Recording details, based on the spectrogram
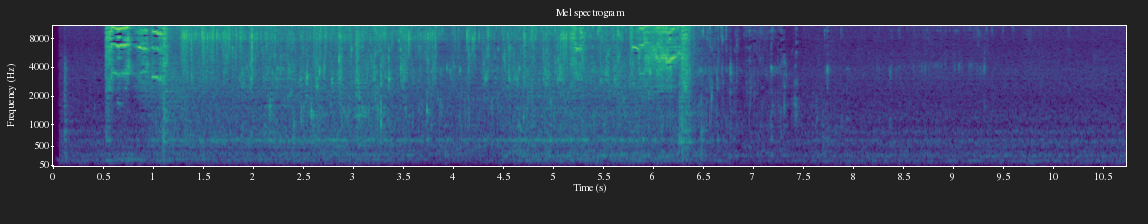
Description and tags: squeaky faucet on off
Squeaking knob as turning water on at kitchen sink
squeak, turning, knob, water, wash, running, kitchen, dishes, tap, off, drain, Squeaky, sink, faucet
